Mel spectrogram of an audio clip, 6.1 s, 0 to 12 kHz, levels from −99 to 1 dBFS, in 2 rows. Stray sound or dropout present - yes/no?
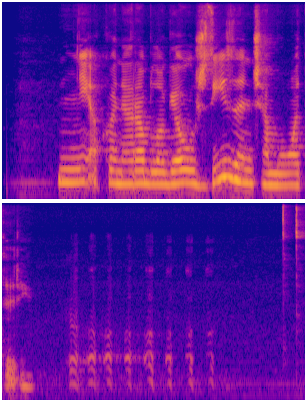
yes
